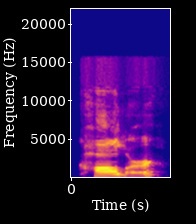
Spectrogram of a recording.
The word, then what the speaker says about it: collar: Collar. My collar is colorful. Color. Collar. Color. Ca, as in father. Color. Cup sound.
